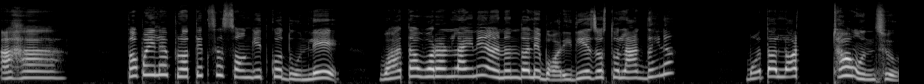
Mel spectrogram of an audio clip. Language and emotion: Nepali, happy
